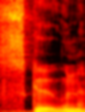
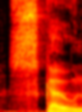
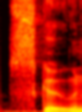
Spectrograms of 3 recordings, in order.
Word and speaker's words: Scone: gone to Scoon and it is pronounced Scoon not scone or scone Scoon it's an actual place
